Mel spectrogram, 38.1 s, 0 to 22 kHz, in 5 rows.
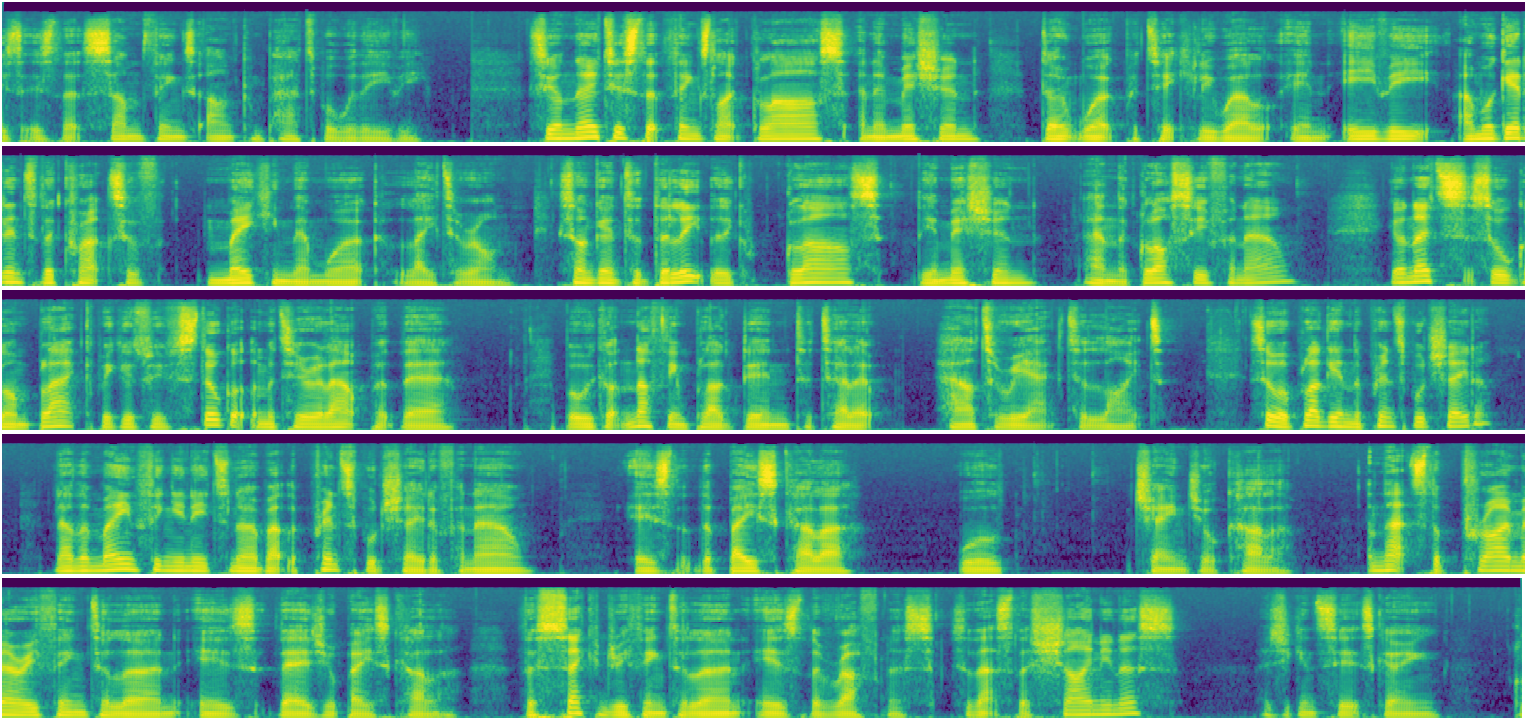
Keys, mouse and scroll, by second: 2.3 n, 3.2 click, 4.0 click, 10.2 click, 10.8 Delete, 11.8 click, 12.0 Delete, 13.8 click, 15.9 click, 21.5 drag, 27.3 click, 34.5-36.4 drag, 36.4-38.0 middle drag.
